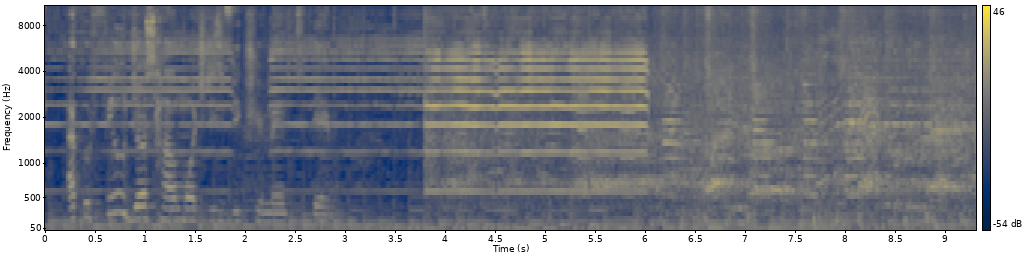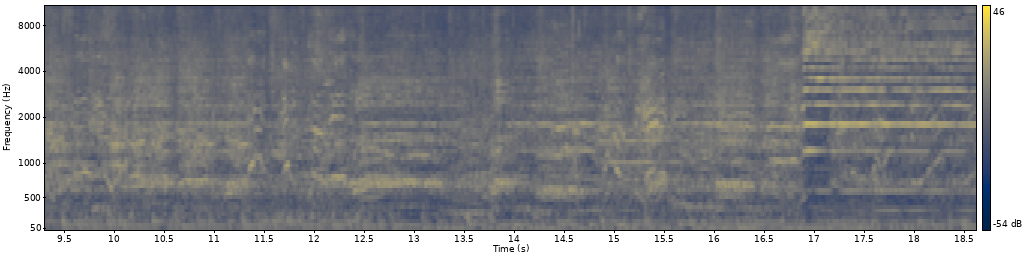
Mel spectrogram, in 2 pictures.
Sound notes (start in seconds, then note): 3.8 Enugu Rangers chant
